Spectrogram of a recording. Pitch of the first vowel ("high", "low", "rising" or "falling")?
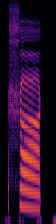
low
